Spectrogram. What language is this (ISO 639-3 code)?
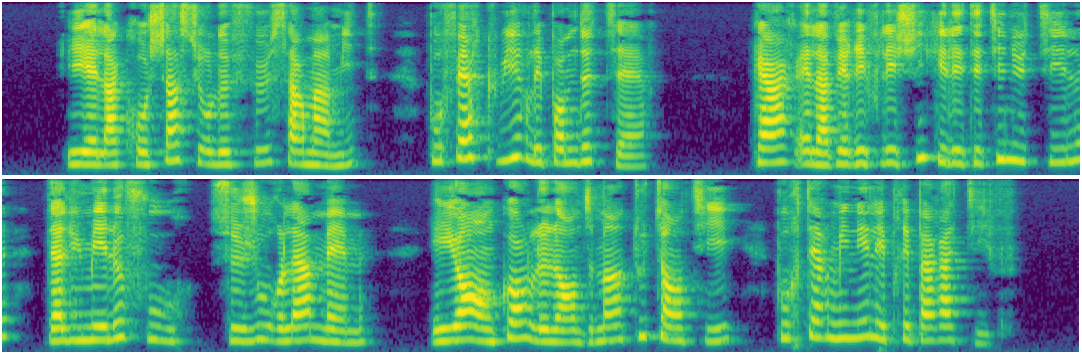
fra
